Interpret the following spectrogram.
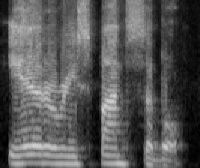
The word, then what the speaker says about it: irresponsible: Okay, we say it differently in English. We say irresponsible. So no rolling the R in English. Okay, and you always say with this one, able, responsible. The E is silent.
